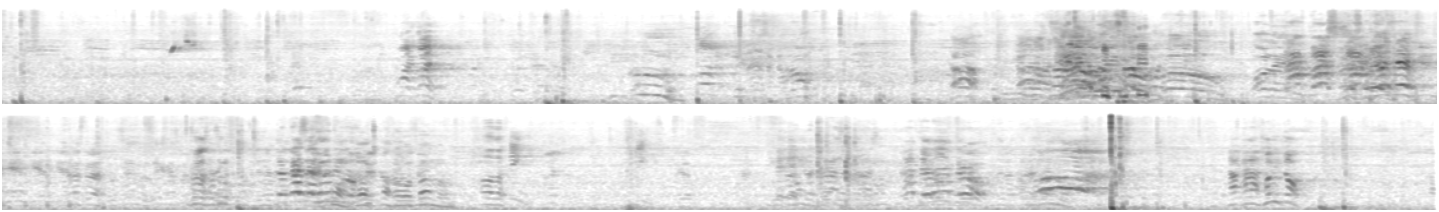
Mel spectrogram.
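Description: A football is kicked with sharp thuds.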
